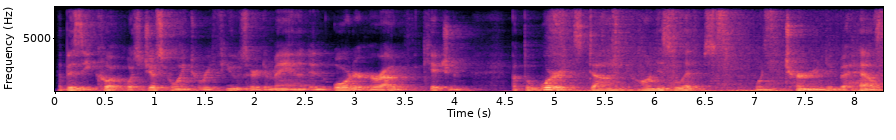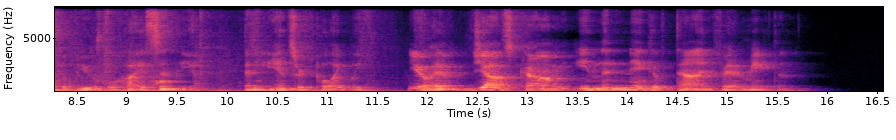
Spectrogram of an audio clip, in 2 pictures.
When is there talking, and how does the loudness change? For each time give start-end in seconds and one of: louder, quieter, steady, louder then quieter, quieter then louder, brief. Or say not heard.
0.0-15.7 steady.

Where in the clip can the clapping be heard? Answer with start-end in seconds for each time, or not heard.
not heard.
